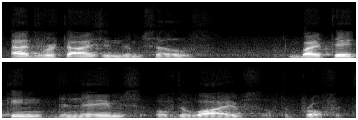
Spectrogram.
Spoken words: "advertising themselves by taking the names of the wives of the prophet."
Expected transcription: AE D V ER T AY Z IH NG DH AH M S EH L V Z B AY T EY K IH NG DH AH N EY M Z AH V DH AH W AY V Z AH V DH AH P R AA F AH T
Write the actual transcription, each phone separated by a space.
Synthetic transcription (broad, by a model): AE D V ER T AY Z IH NG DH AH M S EH L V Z B AY T EY K IH NG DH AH N EY M Z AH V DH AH W AY V Z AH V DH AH P R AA F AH T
